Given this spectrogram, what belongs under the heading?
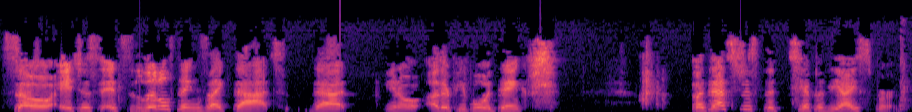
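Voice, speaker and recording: Expressive woman telling candid stories, slightly muffled. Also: fairly high pitch, unhurried, no echo. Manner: expressive, acts out reported dialogue. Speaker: interview guest. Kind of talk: candid personal storytelling.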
